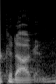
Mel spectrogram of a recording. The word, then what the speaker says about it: Cadogan: Now, the last thing in my section is Sir Cadogan.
